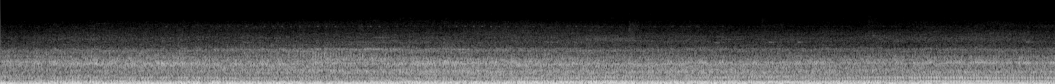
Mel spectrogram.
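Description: Triumph Street Triple RS's 765 cc three-cylinder engine idling steadily while the bike is moved slowly into a parking spot.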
